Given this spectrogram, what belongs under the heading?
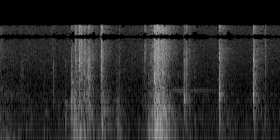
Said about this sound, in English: I opened the front door of the rendezvous and stepped into a shambles.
